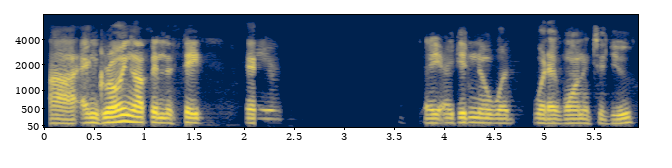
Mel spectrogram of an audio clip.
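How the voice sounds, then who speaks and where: A man in his forties, born in Argentina and raised in Miami, telling his life story as a guest, thoughtful and halting, often restarting his sentences. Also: mid-range voice, steady tone, highs cut off. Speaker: guest, yoga instructor and coach. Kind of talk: reflective personal storytelling.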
